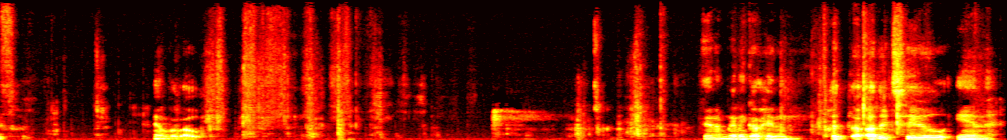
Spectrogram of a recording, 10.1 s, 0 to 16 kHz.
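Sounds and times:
paper card rustling: 0.3 - 5.1, 5.7 - 7.0
card sliding into plastic envelope: 2.1 - 4.2.

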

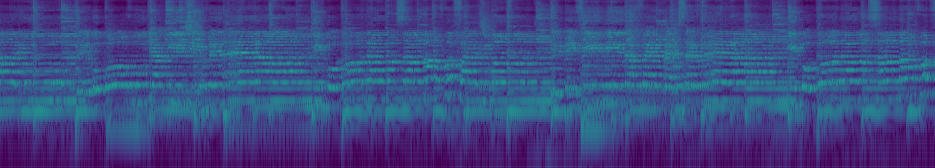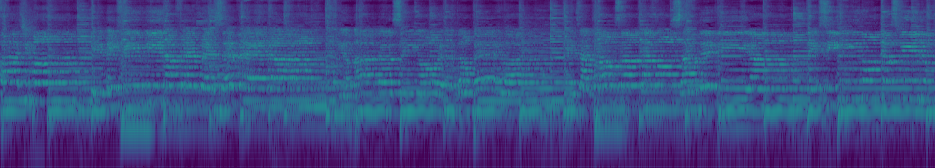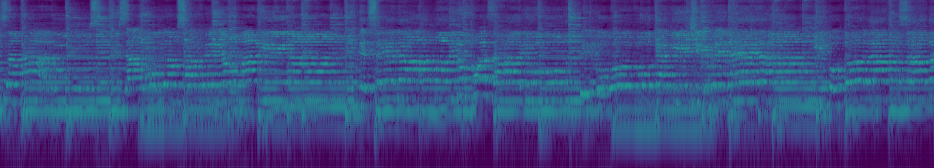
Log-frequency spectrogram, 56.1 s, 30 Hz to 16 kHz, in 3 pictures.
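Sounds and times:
strummed acoustic guitar: 0.0 - 56.0
women singing: 0.0 - 56.0.

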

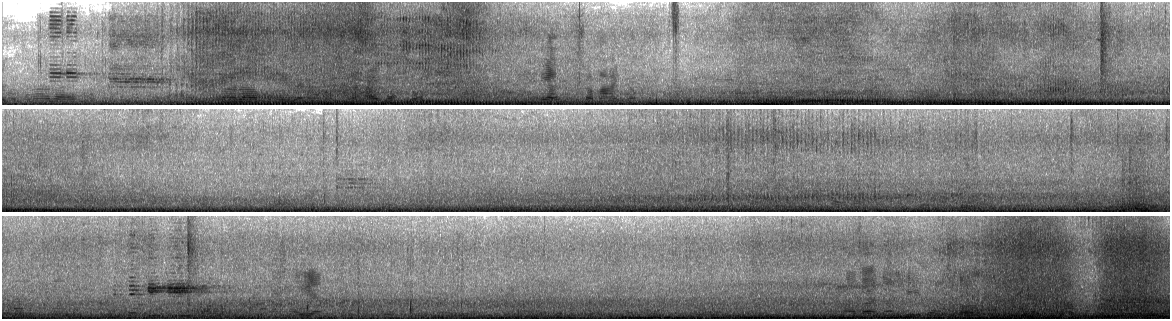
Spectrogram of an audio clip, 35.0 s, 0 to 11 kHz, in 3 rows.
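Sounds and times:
passing cars: 0.0 - 35.0.

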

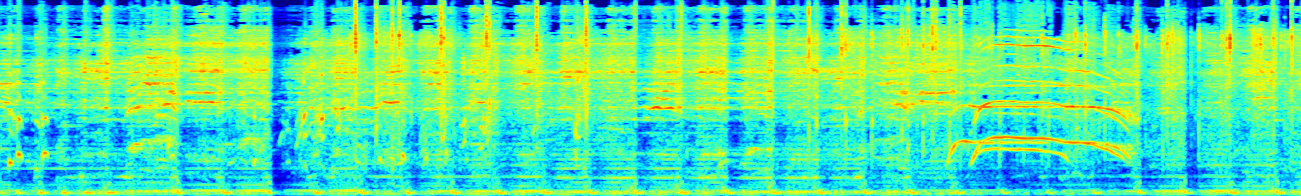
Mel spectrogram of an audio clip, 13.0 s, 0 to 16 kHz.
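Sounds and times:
music with heavy pulsing bass: 0.0 - 13.0
friends cheering: 9.2 - 11.5.

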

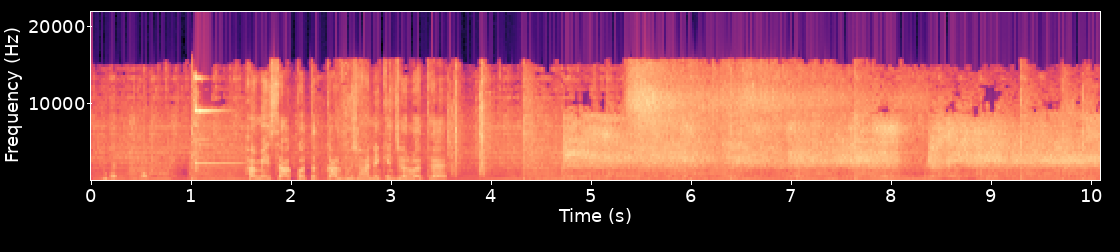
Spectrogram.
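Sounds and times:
loud rock music: 0.0 - 10.0
fire extinguisher spraying: 5.0 - 8.3.

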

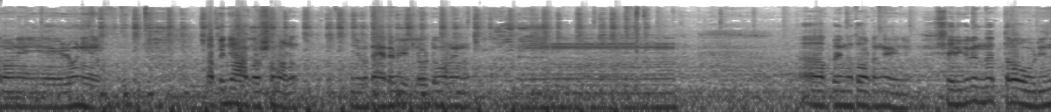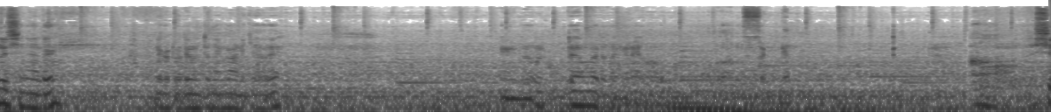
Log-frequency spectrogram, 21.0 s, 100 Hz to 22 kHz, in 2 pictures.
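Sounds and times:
car engine rumble and road noise: 0.0 - 21.0
music: 0.0 - 21.0.

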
